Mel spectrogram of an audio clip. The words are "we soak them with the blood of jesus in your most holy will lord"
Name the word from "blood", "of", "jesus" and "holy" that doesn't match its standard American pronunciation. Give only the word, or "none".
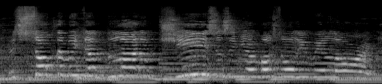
none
